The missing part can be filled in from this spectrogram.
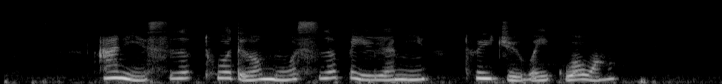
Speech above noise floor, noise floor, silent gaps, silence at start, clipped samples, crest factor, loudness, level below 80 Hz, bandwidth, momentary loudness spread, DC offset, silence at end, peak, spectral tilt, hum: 40 dB; -64 dBFS; none; 1 s; under 0.1%; 14 dB; -25 LUFS; -56 dBFS; 7.8 kHz; 12 LU; under 0.1%; 0.75 s; -10 dBFS; -7.5 dB/octave; none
